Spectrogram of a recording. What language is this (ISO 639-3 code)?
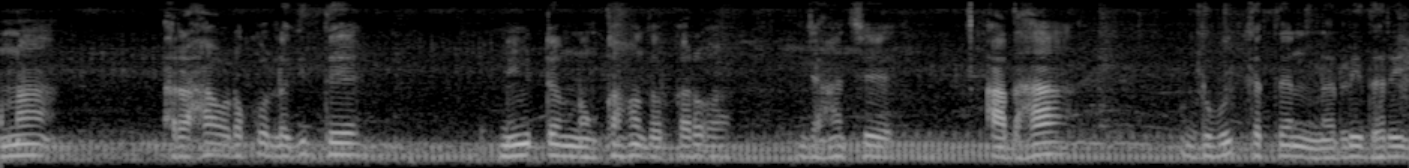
sat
